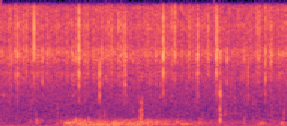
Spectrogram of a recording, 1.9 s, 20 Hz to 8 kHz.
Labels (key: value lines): label: biophony, growl
recorder: SoundTrap 600 or HydroMoth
